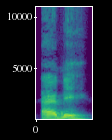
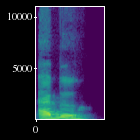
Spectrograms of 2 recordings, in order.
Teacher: Ketika sukun memantul AB. Karena ini tipis maka pantulannya juga tipis. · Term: ba sukun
